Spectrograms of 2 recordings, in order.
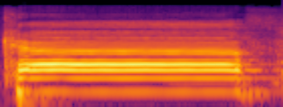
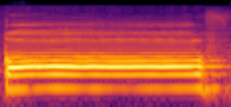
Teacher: Both of them, the back of the tongue is touching the palate. However, the kaf is a light letter and the qaf is a heavy letter.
